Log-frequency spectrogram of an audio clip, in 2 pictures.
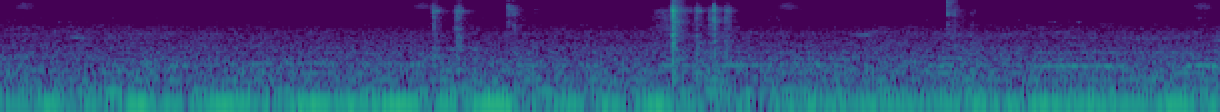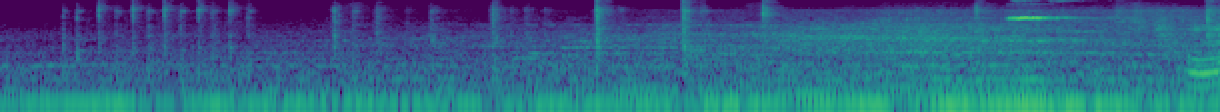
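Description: Code is typed on a computer keyboard in steady bursts of close, crisp key clicks over a low background hum, with faint speech now and then.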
